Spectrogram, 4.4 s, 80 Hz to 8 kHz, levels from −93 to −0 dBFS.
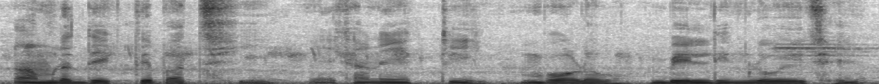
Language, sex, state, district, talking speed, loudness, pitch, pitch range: Bengali, male, West Bengal, Cooch Behar, 110 wpm, -16 LUFS, 135 Hz, 125-140 Hz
